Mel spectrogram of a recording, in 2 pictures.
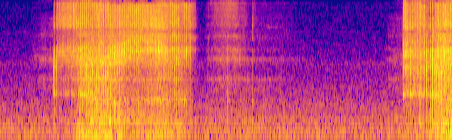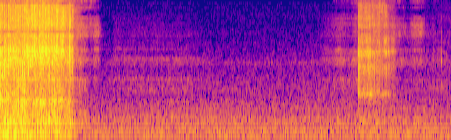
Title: snoring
